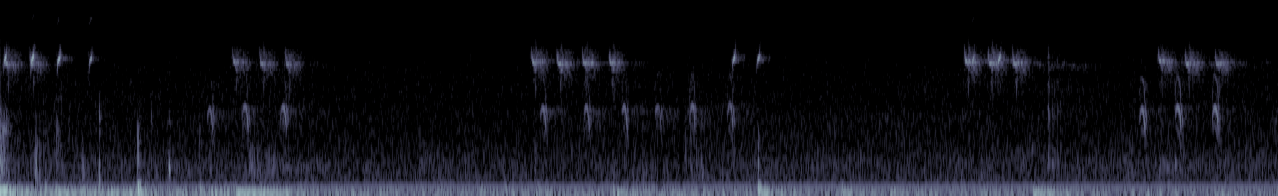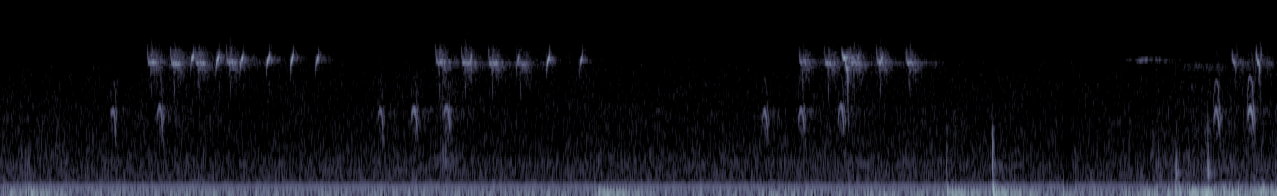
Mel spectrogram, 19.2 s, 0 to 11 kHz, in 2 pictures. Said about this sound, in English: 4-3 toops and 5-7 flight calls. Back to the wild bird. Wild bird, back to the decoy.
